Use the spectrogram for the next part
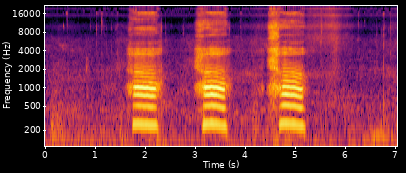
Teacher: حلق کے آخری حصے سے ہا ادا ہوتا ہے، اکسل حلق ہا۔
